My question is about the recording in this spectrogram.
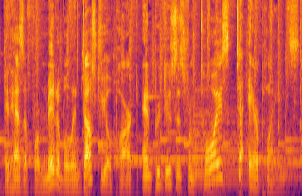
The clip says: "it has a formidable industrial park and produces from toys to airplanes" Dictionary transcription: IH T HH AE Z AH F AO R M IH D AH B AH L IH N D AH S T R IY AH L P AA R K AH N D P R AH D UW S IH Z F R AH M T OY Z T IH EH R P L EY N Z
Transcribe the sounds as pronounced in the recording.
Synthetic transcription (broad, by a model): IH T HH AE Z AH F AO R M IH D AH B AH L IH N D AH S T R IY AH L P AA R K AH N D P R AH D UW S IH Z F R AH M T OY Z T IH EH R P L EY N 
